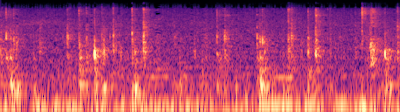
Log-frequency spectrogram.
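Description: Faint computer keyboard typing: irregular key clicks.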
